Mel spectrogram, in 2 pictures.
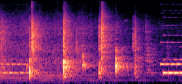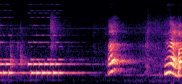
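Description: A telephone rings in a room during a conversation, with bursts of ringing alternating with speech from people nearby; the ring tone is moderately loud and repeats twice.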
